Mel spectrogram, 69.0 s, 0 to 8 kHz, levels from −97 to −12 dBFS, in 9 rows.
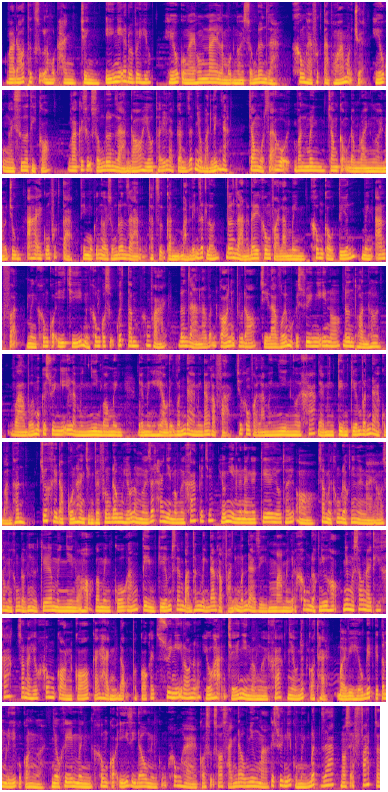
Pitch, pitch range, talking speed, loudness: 130 Hz, 115-145 Hz, 275 wpm, -23 LUFS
